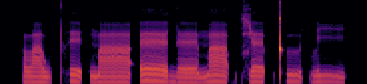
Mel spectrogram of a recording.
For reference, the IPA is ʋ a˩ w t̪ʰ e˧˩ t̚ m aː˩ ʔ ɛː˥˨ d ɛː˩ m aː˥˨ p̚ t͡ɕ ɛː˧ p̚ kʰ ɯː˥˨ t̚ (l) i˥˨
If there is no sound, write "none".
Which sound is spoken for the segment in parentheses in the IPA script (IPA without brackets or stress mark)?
l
